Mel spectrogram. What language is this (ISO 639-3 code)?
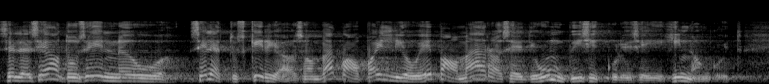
est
